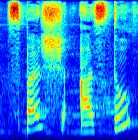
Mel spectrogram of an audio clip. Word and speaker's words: स्पर्शास्तु: आपका गड़बड़ यहाँ हो रहा है, आप स्पर्शास्तु बोल देते हैं, स्पर्शास्तु है। स्पर्श आस्तु, स्पर्श आस्तु, राइट।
